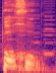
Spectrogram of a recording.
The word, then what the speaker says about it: poireau: Est-ce que vous dites poireau ou poro? Le mot s'écrit bien P-O-I-R-E-A-U et la prononciation attendue est donc poireau. Mais peut-être que vous dites quand même poro et que vous êtes tenté d'écrire poro éventuellement avec deux R pour bien montrer la prononciation neuchâteloise. Dans les dictionnaires actuels, on trouve seulement l'entrée poireau, donc P-O-I-R-E-A-U.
